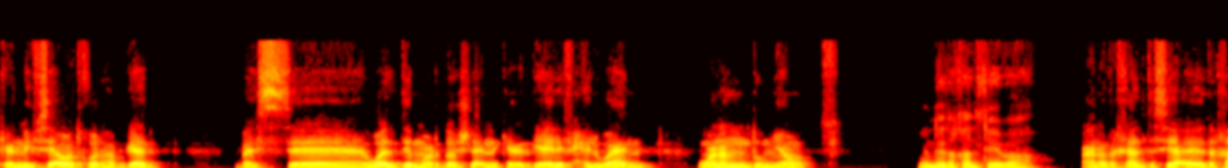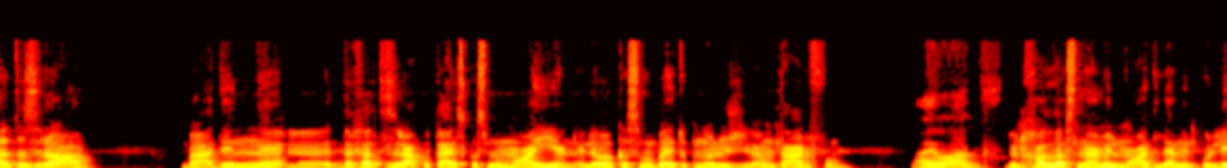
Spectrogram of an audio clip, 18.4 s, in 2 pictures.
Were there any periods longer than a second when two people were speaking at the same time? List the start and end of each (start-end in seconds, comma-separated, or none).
none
